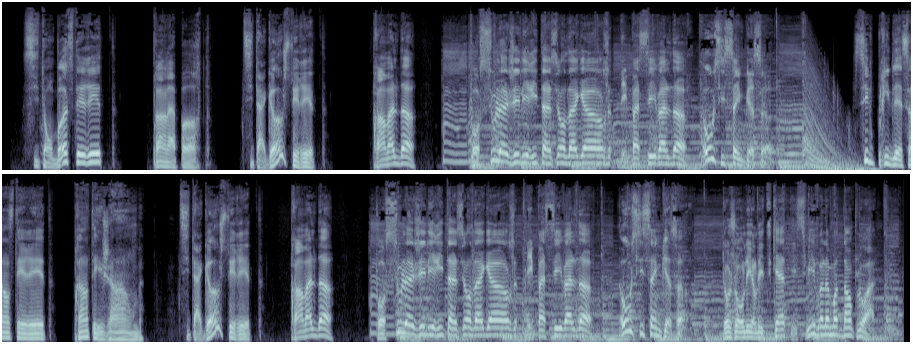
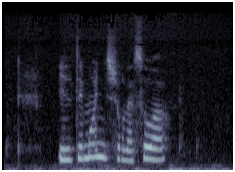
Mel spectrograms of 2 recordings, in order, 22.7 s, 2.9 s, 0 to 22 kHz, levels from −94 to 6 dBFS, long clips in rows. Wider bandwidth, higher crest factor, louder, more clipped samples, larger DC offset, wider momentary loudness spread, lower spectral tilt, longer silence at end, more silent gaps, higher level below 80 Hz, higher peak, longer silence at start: first, 19 kHz vs 16.5 kHz; about the same, 14 dB vs 16 dB; first, -17 LUFS vs -30 LUFS; neither; neither; first, 10 LU vs 7 LU; about the same, -4.5 dB/octave vs -3.5 dB/octave; about the same, 0.1 s vs 0.1 s; first, 12.06-12.10 s vs none; first, -36 dBFS vs -62 dBFS; first, -2 dBFS vs -16 dBFS; first, 0.3 s vs 0.1 s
